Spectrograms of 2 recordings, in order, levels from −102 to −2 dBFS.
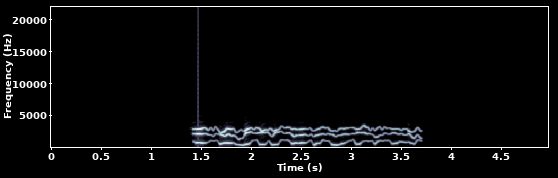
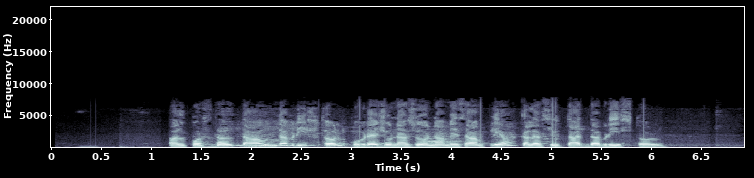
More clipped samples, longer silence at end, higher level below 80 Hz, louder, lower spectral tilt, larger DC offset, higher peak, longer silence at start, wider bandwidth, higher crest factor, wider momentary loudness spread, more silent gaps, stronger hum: neither; first, 1.25 s vs 0.8 s; second, under -90 dBFS vs -52 dBFS; second, -18 LUFS vs -15 LUFS; second, 7.5 dB/octave vs -7.5 dB/octave; neither; about the same, 0 dBFS vs -2 dBFS; first, 1.4 s vs 1.2 s; second, 3.6 kHz vs 7.4 kHz; first, 24 dB vs 14 dB; first, 18 LU vs 5 LU; neither; neither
